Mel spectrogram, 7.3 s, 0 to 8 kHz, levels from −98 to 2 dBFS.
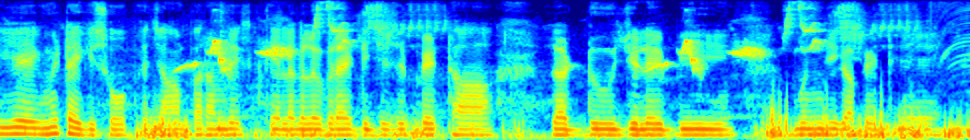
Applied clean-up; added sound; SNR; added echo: none; Bird; 12 dB; none.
